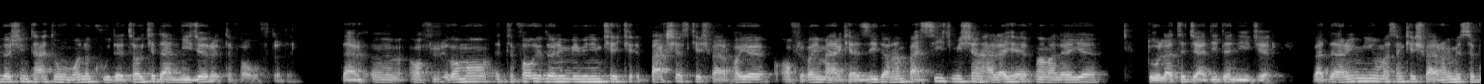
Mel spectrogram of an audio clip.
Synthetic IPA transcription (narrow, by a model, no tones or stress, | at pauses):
d̪ɒːʃt̪iːmt̪ʰæht̪ʰe̞onvɒːne̞kʰuːd̪e̞t̪ʰɒːcʰe̞d̪æɾniːd͡ʒe̞ɾe̞t̪ʰːe̞fɒːɣo̞ft̪ʰɒ̰ːd̪e | d̪̥æɾɒːfɾiːɣɒːmɒːe̞t̪ʰːe̞fɒːɣid̪ɒːɾiːmːibiːniːmcʰebæχʃiæzcʰe̞ʃvæɾɦɒːjeɒːfɾiːɣɒːjemæɾcʰæziːd̪ɒːɾænbæsiːd͡ʒmiːʃænælæːjheːɣd̪ɒːmælæːjhed̪̥oːlæt̪ʰe̞d͡ʒæd̪iːd̪e̞niːd͡ʒeɾ | væd̪æɾinmijuːmæsæncʰe̞ʃvæɾhɒːjime̞sle̞b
